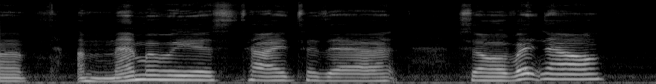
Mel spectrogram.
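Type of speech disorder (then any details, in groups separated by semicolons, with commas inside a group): Bulbar dysarthria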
